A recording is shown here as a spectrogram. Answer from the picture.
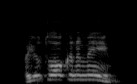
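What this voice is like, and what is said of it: Weak New York accent impression. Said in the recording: “I'm gonna do my Robert De Niro ... I can do a little bit of New York for you. I'm not good at it ... that's the worst accent I've ever heard”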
